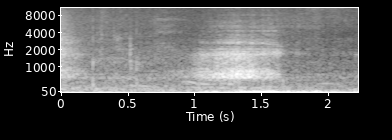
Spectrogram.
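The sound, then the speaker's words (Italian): People breathing in deeply together: a quiet stretch gives way to a swelling, airy rush of inhaled breath that holds for about half a second, then tails off into softer, uneven breathy noise. “fate come me, provate a chiudere gli occhi e a respirare profondamente.”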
